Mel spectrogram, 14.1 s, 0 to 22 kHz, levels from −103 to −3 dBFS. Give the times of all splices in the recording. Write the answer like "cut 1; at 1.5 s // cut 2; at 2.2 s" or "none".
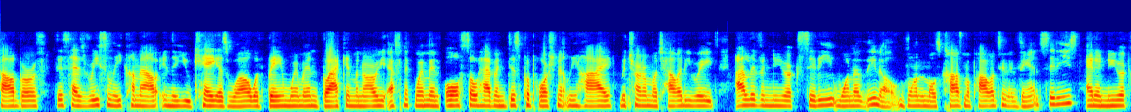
cut 1; at 11.3 s

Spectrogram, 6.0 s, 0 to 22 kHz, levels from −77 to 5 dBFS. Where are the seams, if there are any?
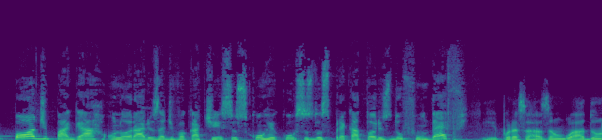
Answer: cut 1; at 4.8 s

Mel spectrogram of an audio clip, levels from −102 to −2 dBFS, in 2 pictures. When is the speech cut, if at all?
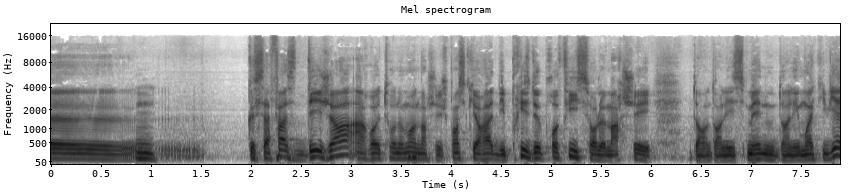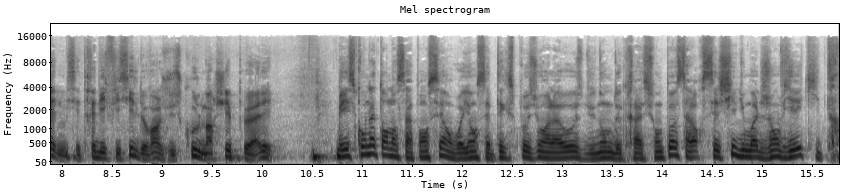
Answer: none

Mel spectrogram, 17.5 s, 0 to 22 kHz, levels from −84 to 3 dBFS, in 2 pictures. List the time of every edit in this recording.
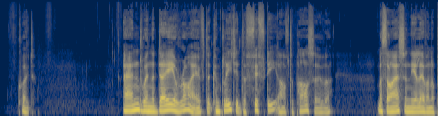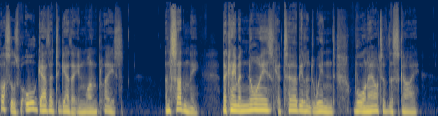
cut 1; at 14.2 s

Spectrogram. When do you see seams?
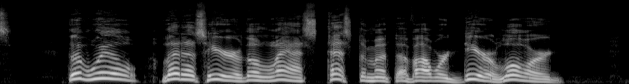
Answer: cut 1; at 1.5 s

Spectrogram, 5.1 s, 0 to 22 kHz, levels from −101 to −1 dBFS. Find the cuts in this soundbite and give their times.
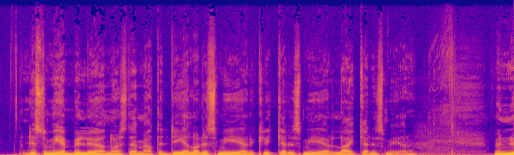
none

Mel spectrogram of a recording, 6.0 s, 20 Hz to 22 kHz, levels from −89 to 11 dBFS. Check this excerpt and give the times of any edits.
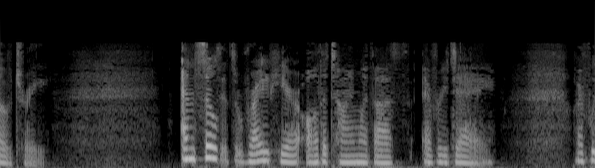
cut 1; at 2.2 s

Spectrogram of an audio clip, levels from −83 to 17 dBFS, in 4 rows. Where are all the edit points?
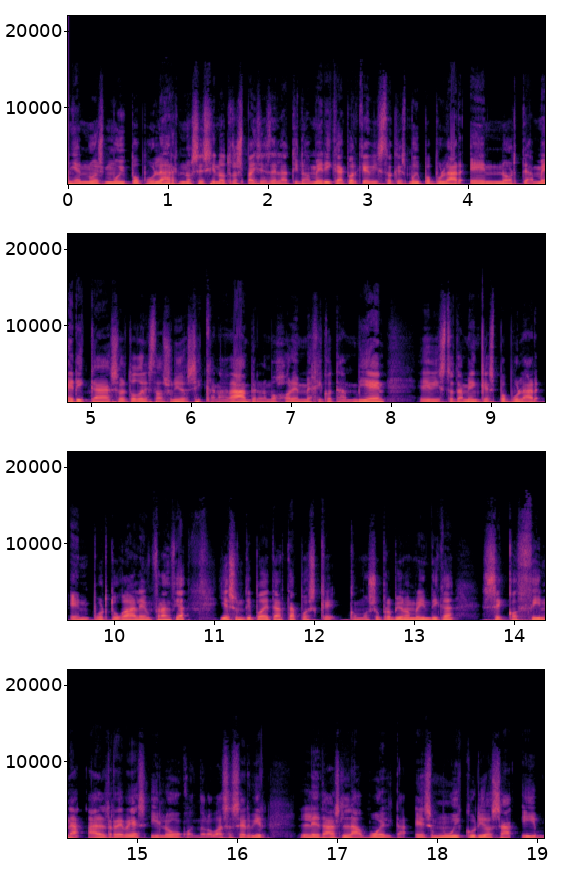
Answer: cut 1; at 2.8 s

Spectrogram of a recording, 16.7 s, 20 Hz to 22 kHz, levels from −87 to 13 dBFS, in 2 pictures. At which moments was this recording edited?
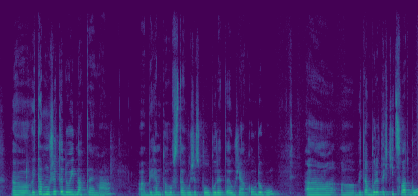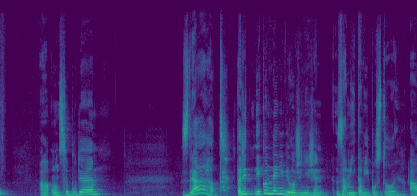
none

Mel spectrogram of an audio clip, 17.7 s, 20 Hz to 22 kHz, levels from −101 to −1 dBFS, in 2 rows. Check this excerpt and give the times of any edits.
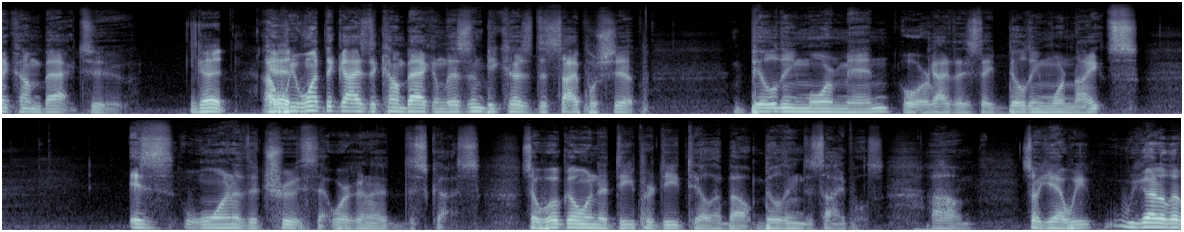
cut 1; at 7.0 s

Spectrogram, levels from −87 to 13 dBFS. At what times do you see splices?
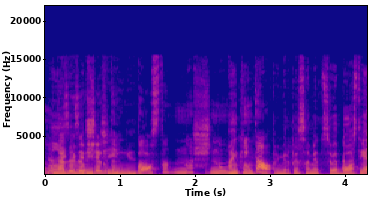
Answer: cut 1; at 2.4 s

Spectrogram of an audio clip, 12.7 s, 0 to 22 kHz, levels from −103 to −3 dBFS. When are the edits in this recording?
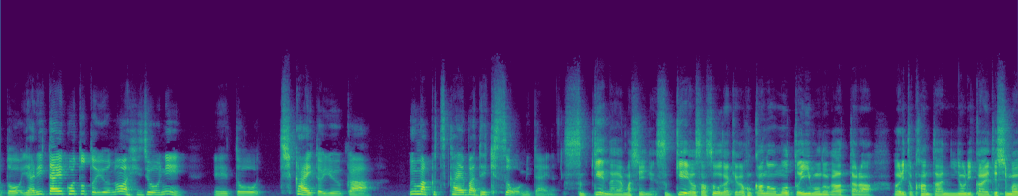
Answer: none

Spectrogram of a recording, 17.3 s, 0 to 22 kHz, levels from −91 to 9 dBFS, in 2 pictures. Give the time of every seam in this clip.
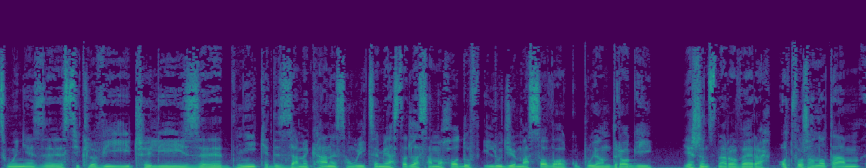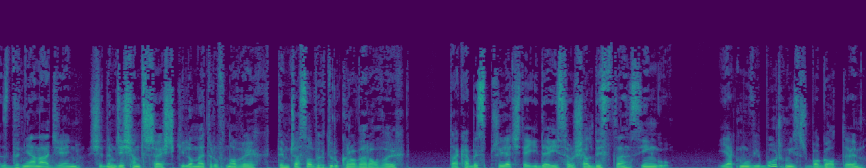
cut 1; at 7.7 s // cut 2; at 9.5 s // cut 3; at 15.8 s

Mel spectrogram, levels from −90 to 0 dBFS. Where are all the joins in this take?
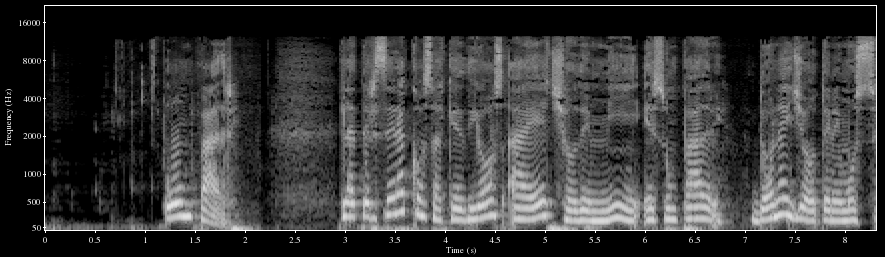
none

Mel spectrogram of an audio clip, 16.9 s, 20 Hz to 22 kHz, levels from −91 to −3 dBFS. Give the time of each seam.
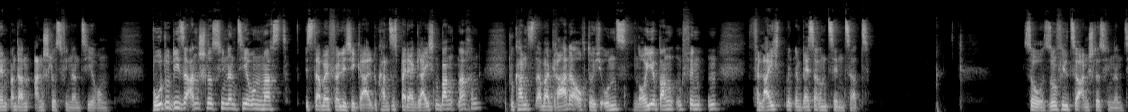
none

